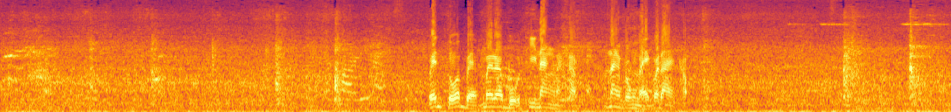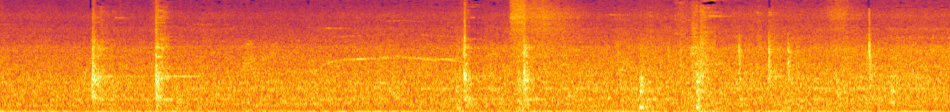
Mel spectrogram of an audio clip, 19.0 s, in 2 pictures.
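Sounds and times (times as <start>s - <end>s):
train carriage rumbling: 0.0s - 19.0s
faint short squeal: 7.8s - 9.6s, 12.7s - 14.4s.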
